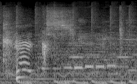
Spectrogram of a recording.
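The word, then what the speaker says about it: Qix: next to that is kicks yes I'm calling it kicks with a k um I know when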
